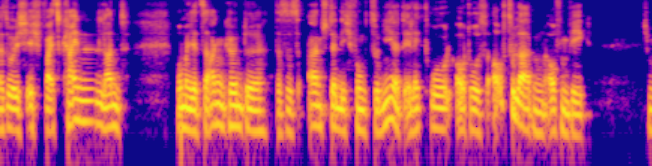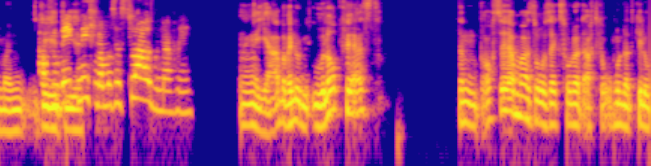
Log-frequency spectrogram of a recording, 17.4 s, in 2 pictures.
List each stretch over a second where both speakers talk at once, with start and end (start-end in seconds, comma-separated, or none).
none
